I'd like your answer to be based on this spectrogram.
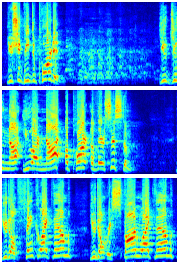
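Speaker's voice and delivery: loud, high, driving sermon climax; full-force preaching. Acted. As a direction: hammer each line home to the congregation.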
